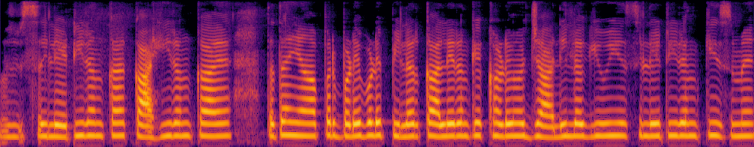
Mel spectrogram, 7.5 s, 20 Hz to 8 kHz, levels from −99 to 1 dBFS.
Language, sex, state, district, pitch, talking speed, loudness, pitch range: Hindi, female, Uttarakhand, Tehri Garhwal, 250 Hz, 220 wpm, -17 LUFS, 245-255 Hz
